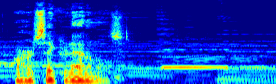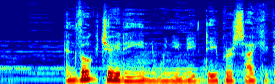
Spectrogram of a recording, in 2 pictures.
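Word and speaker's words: Aidin: Invoke Jaideen when you need deeper psychic abilities or intuition, especially in matters of love and sexuality.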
